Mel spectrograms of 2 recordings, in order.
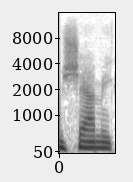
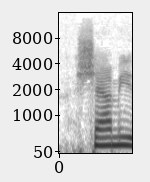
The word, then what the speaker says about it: chamois: Chamois is spelled C H A M O I S. Uh, that's a French word, and um, it's also I've seen it spelled chamois, S H A M M Y.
